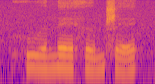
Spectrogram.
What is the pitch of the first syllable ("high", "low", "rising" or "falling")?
low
